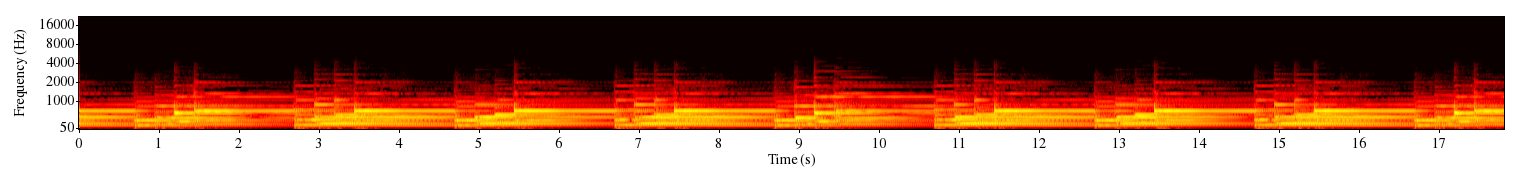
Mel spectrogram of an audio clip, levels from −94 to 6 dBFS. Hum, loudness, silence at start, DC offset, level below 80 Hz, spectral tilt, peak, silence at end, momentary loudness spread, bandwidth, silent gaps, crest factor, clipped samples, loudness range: none; -26 LUFS; 0 s; under 0.1%; -60 dBFS; -13 dB/octave; -12 dBFS; 0 s; 9 LU; 2.8 kHz; none; 14 dB; under 0.1%; 2 LU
